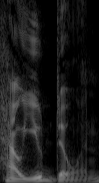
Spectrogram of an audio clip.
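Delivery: flirty, pickup-line style delivery. Retelling a greeting to a writer at a signing line: Joey Tribbiani voice. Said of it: "I gave you my best Joey Tribbiani".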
